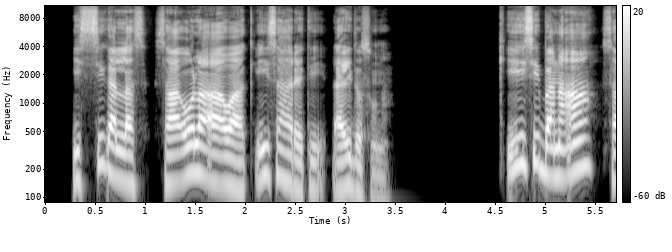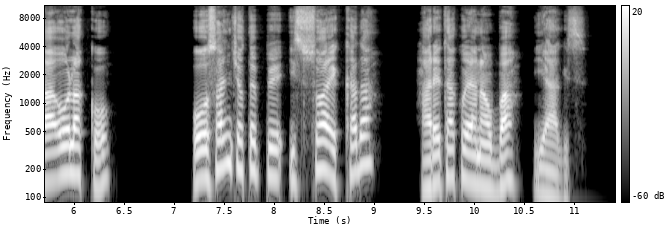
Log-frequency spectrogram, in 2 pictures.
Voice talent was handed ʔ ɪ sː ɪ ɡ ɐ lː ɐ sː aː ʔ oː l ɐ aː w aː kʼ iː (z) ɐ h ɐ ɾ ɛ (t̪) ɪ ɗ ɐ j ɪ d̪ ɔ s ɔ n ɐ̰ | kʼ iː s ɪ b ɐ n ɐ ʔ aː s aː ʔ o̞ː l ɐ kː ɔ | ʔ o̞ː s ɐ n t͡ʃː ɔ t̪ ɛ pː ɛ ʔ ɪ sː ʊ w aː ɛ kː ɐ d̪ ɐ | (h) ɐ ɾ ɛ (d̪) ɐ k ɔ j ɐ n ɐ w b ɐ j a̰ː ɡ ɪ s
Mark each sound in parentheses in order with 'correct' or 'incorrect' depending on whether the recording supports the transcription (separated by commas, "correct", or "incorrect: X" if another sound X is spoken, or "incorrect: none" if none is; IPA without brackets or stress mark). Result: incorrect: s, correct, correct, incorrect: t̪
